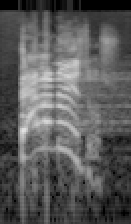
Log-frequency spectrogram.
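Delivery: high, loud proclamation; commanding prayer. Retold or imitated. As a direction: declare it over the patient. Healing command.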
